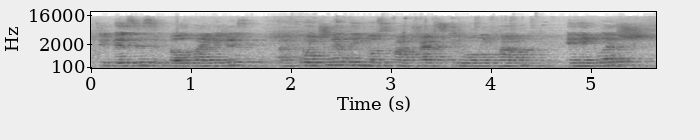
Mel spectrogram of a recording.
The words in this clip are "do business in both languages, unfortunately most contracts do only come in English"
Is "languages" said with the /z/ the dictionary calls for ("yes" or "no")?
yes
